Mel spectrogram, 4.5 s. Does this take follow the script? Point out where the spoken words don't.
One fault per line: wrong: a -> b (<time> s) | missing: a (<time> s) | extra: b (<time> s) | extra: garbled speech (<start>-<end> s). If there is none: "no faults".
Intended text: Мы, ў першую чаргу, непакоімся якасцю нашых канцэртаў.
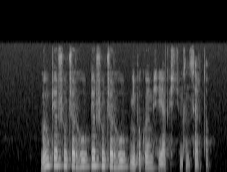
extra: першую чаргу (1.8 s)
missing: нашых (3.6 s)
